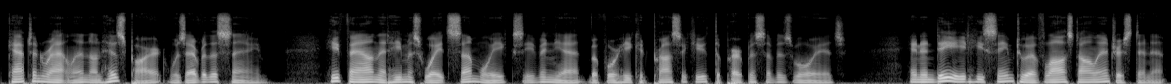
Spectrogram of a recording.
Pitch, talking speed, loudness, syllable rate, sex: 100 Hz, 200 wpm, -19 LUFS, 5.2 syllables/s, male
